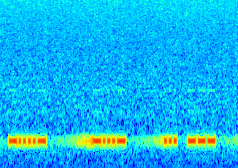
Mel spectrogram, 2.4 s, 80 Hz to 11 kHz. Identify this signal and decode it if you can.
Morse code, heard as a keyed tone, about 53 wpm, spaced as for 41 wpm, 590 Hz. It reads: - <BT> SO
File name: archived / CRSnet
